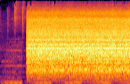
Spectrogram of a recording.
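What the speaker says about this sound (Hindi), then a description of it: "Xiaomi की आवाज थोड़ी ज्यादा है, लेकिन किसी भी आम पारंपरिक हेयर ड्रायर की तुलना में ये दोनों ही काफी कम शोर करते हैं।" A Xiaomi hair dryer switches on after a brief quieter hum and then roars with a steady, loud, even rush of air right up close, with no talk.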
